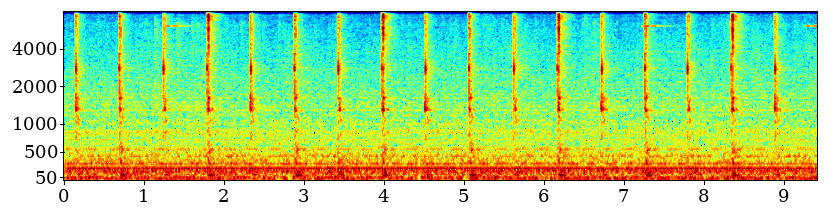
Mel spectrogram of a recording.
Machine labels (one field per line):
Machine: valve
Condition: normal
